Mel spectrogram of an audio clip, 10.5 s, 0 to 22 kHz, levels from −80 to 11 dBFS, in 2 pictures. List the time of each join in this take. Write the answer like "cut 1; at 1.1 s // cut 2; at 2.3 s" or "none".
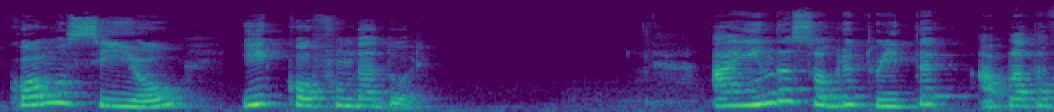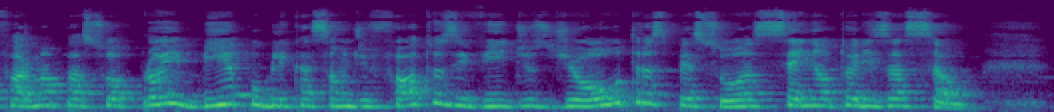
none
